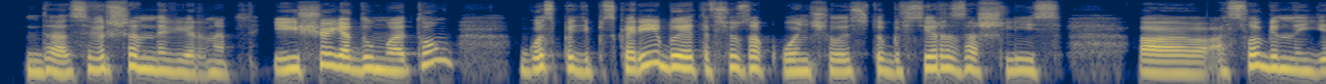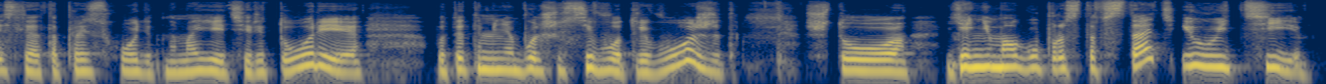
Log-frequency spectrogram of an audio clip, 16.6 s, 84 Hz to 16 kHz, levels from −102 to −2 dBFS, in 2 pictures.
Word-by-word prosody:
Да, 185 -3 -1
совершенно 220 +1 0
верно. 170 -2 -5 0.2
И 200 - -1
ещё 225 +6 +2
я 245 -4 +7
думаю 210 -3 +2
о - - -5
том: 330 - -3 0.4
господи, 220 -1 0
поскорее 230 - +2
бы 250 -1 +6
это 225 -2 +4
всё 245 +6 -1
закончилось, 190 -3 -2
чтобы 190 -2 -5
все 235 +5 +1
разошлись, 200 -4 -3 0.5
э, - - -1
особенно 180 +7 +1
если 195 -1 -4
это 175 +1 -8
происходит 185 -1 -6
на 175 - -5
моей 190 0 -1
территории. 180 - 0 0.5
Вот 180 +2 -4
это 215 +1 -1
меня 205 -1 +1
больше 195 0 -2
всего 195 -1 -1
тревожит, 190 - -2 0.4
что 195 -2 +2 0.3
я 250 - +4
не 245 +1 +8
могу 240 -1 +4
просто 220 +1 -4
встать 275 - 0
и 260 - +1
уйти. 245 -5 +1
200 Hz, 145 wpm, -23 LUFS, 185-235 Hz, 0.5 s, не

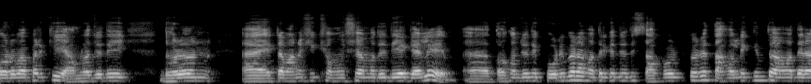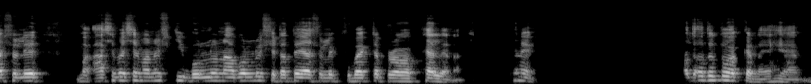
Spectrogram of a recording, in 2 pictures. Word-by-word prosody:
বড় 150 +1 +3
ব্যাপার 165 +2 +2
কি? 200 - -2 0.2
আমরা 140 +3 -2
যদি 165 +2 0 0.6
ধরুন, 160 +3 +4 0.4
অ্যাঁ 140 0 +4
একটা 155 +3 +2
মানসিক 165 +2 -5
সমস্যার 155 +2 -1
মধ্যে 165 0 -1
দিয়ে 170 +1 +6
গেলে, 160 +7 +4 0.3
অ্যাঁ 130 0 -1
তখন 145 +3 -1
যদি 170 0 -1
পরিবার 175 +5 +3
আমাদেরকে 170 +1 -2
যদি 175 +1 -6
সাপোর্ট 165 +5 -1
করে, 185 +2 +1
তাহলে 155 +3 0
কিন্তু 185 0 -2
আমাদের 165 0 +2
আসলে 160 - 0 0.5
মা - - -5
আশেপাশের 175 +3 0
মানুষ 175 +1 -4
কী 185 - -5
বলল 160 +1 0
না 165 - +4
বলল, 170 0 +3 0.2
সেটাতে 155 +2 -1
আসলে 155 0 -6
খুব 145 - -11
একটা 160 +1 -3
প্রভাব 145 -2 +2
ফেলে - - +4
না। - - -15 0.5
মানে - - -5 1.6
অত - - -8
অত 195 - -2
তোয়াক্কা 175 -3 +2
নাই, 120 +1 -7
হ্যাঁ। 115 -3 -7
165 Hz, 165 wpm, -23 LUFS, 150-175 Hz, 1.6 s, দিয়ে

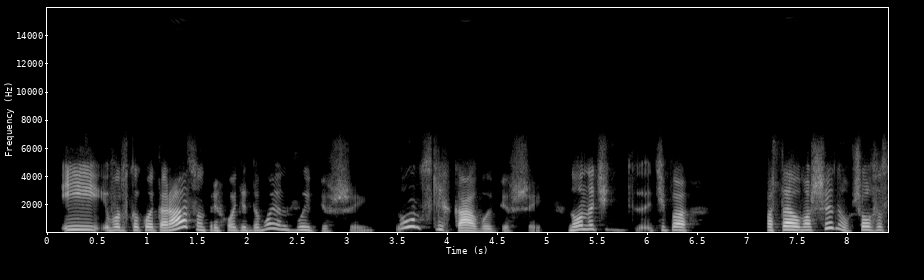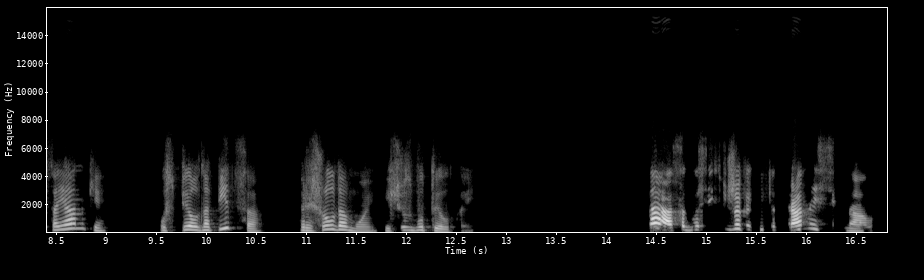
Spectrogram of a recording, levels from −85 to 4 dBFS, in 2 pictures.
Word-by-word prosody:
и 250 -3 -3
вот 220 -1 -4
в - - -17
какой-то 215 -2 -1
раз 410 - +4
он 230 -3 -7
приходит 200 0 -8
домой, 230 - -7
и - - -6
он 255 - -10
выпивший. 200 -1 -12 0.2
Ну, 370 - -9
он 460 -1 -1
слегка 190 -9 +1
выпивший. 165 - -13 0.2
Но 220 - -3
он 280 - -2
оч 290 -3 -6 0.3
т - - -17
типа, 220 +1 -2 0.7
поставил 230 +2 +3
машину, 230 - -4
шел 235 +6 -2
со 225 +1 -9
стоянки, 255 - -2 0.5
успел 250 -1 -2
напиться, 225 - -4 0.4
пришел 220 +8 -3
домой, 155 - -3
и 165 - -12
еще 220 - -9
с - - -12
бутылкой. 165 -7 -9 1.8
Да, 350 -10 +12
согласись, 255 +1 -8
уже 310 +4 +2
какие-то 260 -3 -12
странные 290 +7 +6
сигналы. 170 - -7
225 Hz, 140 wpm, -23 LUFS, 200-270 Hz, 1.8 s, Да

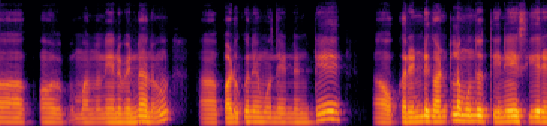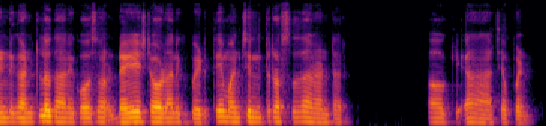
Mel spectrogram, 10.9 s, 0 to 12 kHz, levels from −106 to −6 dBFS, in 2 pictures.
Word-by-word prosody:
ఆహ్, 125 -1 -2 0.2
ప - - -17 0.4
మొన్న 115 0 -7
నేను 120 0 0
విన్నాను 135 +2 +1 0.5
ఆహ్, 115 -1 -5
పడుకునే 125 +3 +1
ముండేంటంటే, 120 +5 -4 0.5
ఆహ్, 120 - -2
ఒక - - -21
2 140 +2 +6
గంటల 140 +5 +5
ముందు 150 0 +8
తినేసి 140 +1 +4
2 125 -1 -2
గంటలు 125 +4 +2
దానికోసం 125 +1 -3 0.2
డైజెస్ట్ 130 +2 +2
అవ్వడానికి 125 -1 0
పెడితే 115 +4 -6
మంచి 130 +2 -4
నిద్రొస్తదనంటారు. 130 -4 -7 0.9
ఓకె. 120 0 -13
ఆ! - - -7 0.3
చెప్పండి. 105 -3 -11
125 Hz, 135 wpm, -30 LUFS, 120-135 Hz, 0.9 s, ముందు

